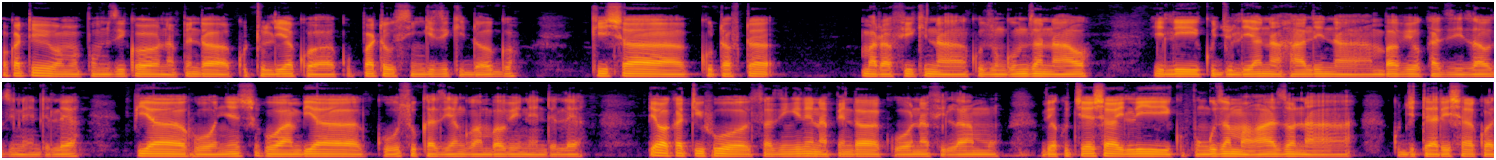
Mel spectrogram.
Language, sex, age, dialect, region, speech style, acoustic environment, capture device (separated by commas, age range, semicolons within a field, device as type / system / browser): Swahili, male, 25-34, Kenya - Nairobi Sheng-influenced, Kenya, happy, silence, mobile / Linux / Chrome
